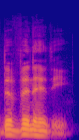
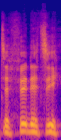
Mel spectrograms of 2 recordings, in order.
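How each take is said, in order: First: The word is said with a plain accent. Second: The word is said with a German accent. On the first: The speaker calls it right. "instead of divinity" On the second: The speaker calls it wrong. "I said divinity"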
